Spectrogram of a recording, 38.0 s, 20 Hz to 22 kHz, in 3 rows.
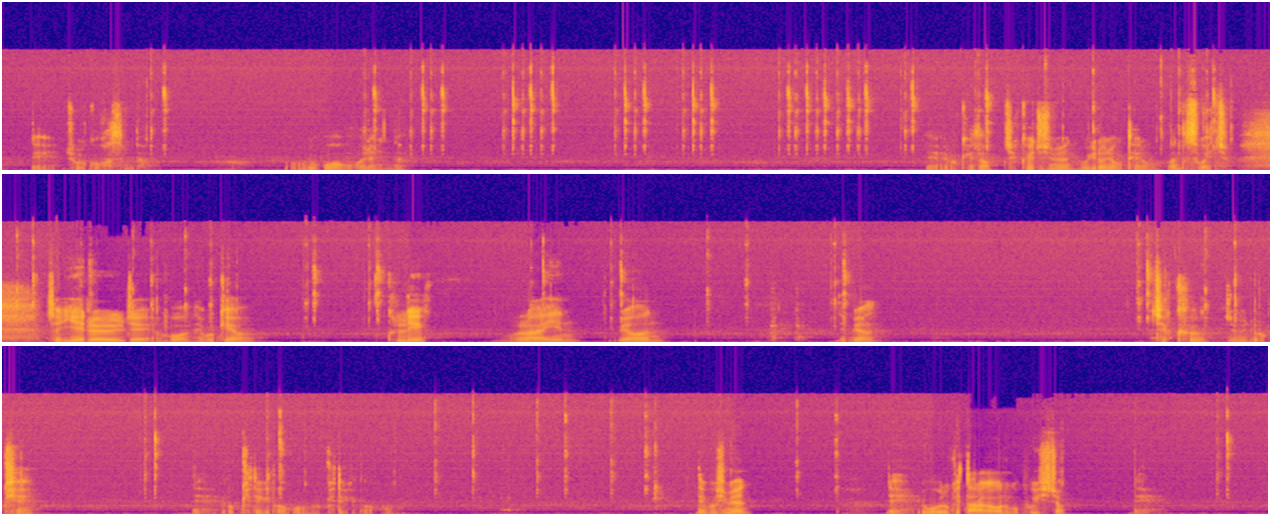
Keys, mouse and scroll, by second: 13.2 shift+middle click, 30.7 shift+middle click.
